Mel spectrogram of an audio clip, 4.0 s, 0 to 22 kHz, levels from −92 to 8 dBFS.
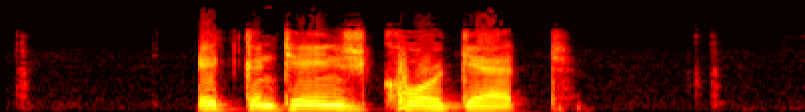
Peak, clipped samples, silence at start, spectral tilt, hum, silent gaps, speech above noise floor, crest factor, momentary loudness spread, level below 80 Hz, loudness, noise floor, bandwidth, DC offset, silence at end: -2 dBFS; under 0.1%; 1 s; -5.5 dB/octave; none; none; 60 dB; 16 dB; 13 LU; -54 dBFS; -14 LUFS; -74 dBFS; 7.6 kHz; under 0.1%; 1.2 s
